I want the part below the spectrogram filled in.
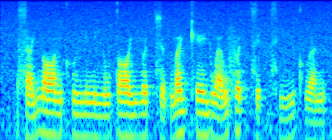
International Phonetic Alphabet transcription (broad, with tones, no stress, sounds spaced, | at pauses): s ɐ˨˥ j n̪ ɔː˧ n kʷʰ iː˨ n̪ iː˨ w t̪ ɔː˧ j m ɵ˧ t̚ t͡s ɵ˨ t̚ m ɐ˥ j kʰ e˧ j w ɐ˨˥ w f ɵ˥ t̚ t͡s ɪ˨˥ k̚ t͡sʰ iː˨˥ kʷʰ ɐ˨ n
